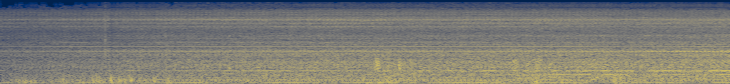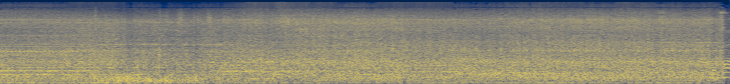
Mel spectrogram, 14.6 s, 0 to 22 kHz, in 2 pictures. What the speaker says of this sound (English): also arriving in is the 1609 ScotRail service from Cowdenbeath to Edinburgh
